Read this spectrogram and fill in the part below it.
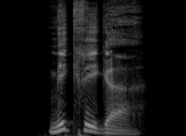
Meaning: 1. comparative degree of mickrig 2. inflection of mickrig: strong/mixed nominative masculine singular 3. inflection of mickrig: strong genitive/dative feminine singular
- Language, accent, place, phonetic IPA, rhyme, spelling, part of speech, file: German, Germany, Berlin, [ˈmɪkʁɪɡɐ], -ɪkʁɪɡɐ, mickriger, adjective, De-mickriger.ogg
